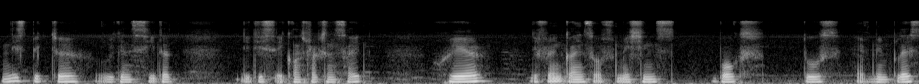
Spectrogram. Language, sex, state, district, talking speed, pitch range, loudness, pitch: English, male, Nagaland, Kohima, 135 wpm, 115-130 Hz, -18 LUFS, 120 Hz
